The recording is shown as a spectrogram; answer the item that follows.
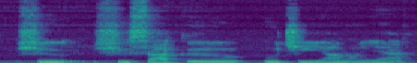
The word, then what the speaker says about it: Shusaku Uchiyama: Suzaku Ukiyama. You agree with that pronunciation? Shuzaku? – Shusaku Uchiyama? Yeah, that's good.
